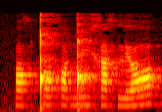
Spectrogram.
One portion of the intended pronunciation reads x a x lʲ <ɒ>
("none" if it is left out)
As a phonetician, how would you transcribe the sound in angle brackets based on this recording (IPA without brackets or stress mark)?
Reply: ɒ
